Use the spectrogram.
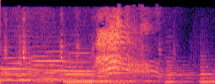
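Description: A cat yowls in distress with a few loud, drawn-out meows that bend up and down in pitch. There is no talking.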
